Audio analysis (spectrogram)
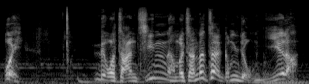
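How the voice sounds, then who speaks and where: A man playing an excitable, whiny, pestering young male sidekick in a radio drama, exclaiming and complaining. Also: high voice, brisk, faint music behind, heavily acted. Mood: dazed, whiny. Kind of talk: Cantonese radio drama acting.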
